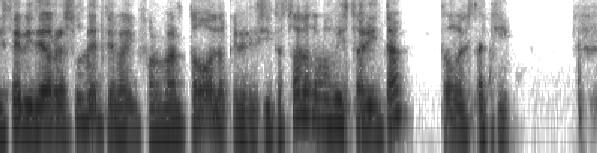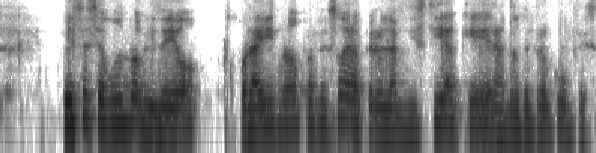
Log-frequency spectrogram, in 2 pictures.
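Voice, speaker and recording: A woman talks at a very fast pace in a fairly low pitch. Her pitch swings very widely. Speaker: pre-university teacher. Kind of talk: online class lecture.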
